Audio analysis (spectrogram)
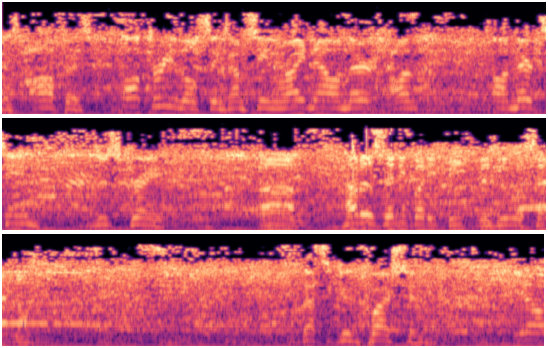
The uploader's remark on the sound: Live from Tight Ends Sports Bar in Plano, TX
